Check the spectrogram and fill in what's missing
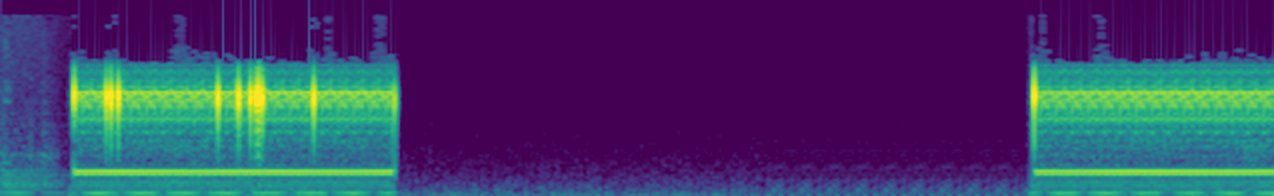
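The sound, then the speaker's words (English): An outgoing phone call to a friend: the ringback tone buzzes twice, a steady electronic ring of about two seconds, a silent gap of roughly four seconds, then the ring starts again, clear, with no voices. “Let me call my boy.”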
